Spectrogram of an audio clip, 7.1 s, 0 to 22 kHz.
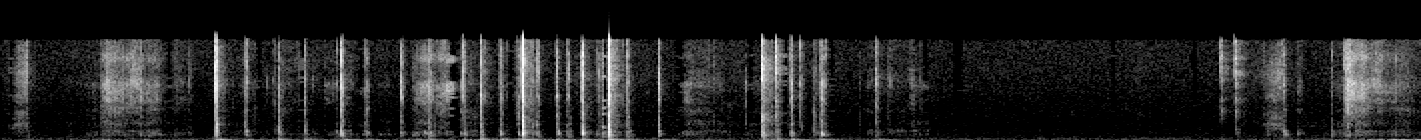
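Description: Fingertips of both hands type on a dark grey plastic Jelly Comb multi-device keyboard, a rechargeable dual-mode 2.4G wireless and Bluetooth model. Quick, short key taps come in uneven bursts with a dull, low-heavy thock and faint bright clicks. There is a quiet pause near the middle before typing picks up again at the end.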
